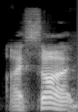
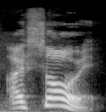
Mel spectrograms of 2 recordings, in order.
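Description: First: Said in the usual way. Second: "I saw it" run together as "I sawr it", higher and louder; "saw it" joined with an R, emphatic demo; linking R. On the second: Shown as a demonstration. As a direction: slip an R between "saw" and "it". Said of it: "addition of R before a vowel".

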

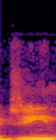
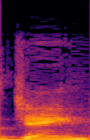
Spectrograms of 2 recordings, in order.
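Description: First: "Jean" with a long ee vowel, like the French name; name misheard. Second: "Jane" with the long a of "rain", American accent; name said right. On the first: Correcting a misheard name, saying it as Jean. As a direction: say "Jean" the way the listener misheard it, "zheen". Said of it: "it might have sounded like Jean". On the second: Correcting the host on her name, saying it as Jane. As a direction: say "Jane" clearly, rhyming with "rain". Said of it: "that's my American accent". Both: Shown as a demonstration.

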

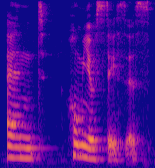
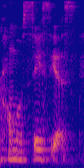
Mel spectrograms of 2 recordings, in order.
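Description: First: "homeostasis" said carefully, slowly, as ho-me-o-STAY-sis; slow self-correction of "homeostasis" with every syllable; deliberately fix it: "homeostasis", slowed down; corrected pronunciation. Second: "homostasis" said without the e, like homo-stasis; "homostasis" read as homo-STAY-sis by mistake; mispronounced. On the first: Shown as a demonstration. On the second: Real, not acted. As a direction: slip on "homostasis", dropping the middle syllable. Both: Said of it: "pardon for saying that wrong".

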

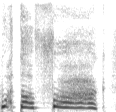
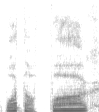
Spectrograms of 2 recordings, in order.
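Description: First: Very high, slow, stretched-out disbelief; mock screaming amazement. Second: Retold stunned letdown, drawn out and subdued; deflated disbelief. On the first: Friends watching the accident from down the street, screaming amazement. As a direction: imitate hyped friends squealing in shock. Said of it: "just started screaming". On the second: Realizing the meeting was just down the street, deflated.

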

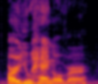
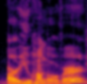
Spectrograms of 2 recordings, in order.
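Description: First: "hangover" with an A in the first syllable; mother's mistake. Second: Said in the usual way. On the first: Retold or imitated. Daughter quoting her mother's slip, saying "hangover" for hungover. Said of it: "She goes". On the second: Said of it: "she doesn't say".

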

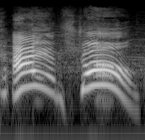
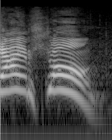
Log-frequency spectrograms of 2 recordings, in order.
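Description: First: High, loud declaration; with conviction. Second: Said in the usual way. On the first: Shown as a demonstration. Preacher showing the congregation how to say it, with conviction. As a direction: belt it out like you believe it. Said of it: "say it like you believe it". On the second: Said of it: "you gotta say it like you believe it".

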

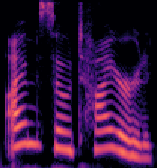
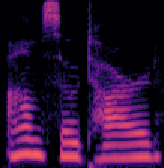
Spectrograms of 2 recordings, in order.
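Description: First: Said in the usual way. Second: Drawn-out Georgia Southern accent, slow. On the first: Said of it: "then I go from". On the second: Shown as a demonstration. Showing her co-host her tired Georgia drawl: slow Southern accent. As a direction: let the Georgia accent go broad and relaxed. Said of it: "to, like".

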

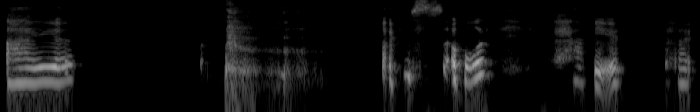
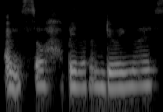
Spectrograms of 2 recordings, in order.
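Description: First: Bursting with joy; excited happy burst. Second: Said in the usual way. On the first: Real, not acted. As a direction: blurt out how happy you are, a little louder. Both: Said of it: "I mean, you can tell".

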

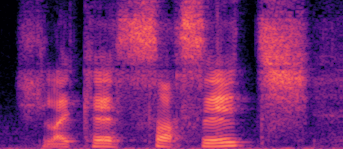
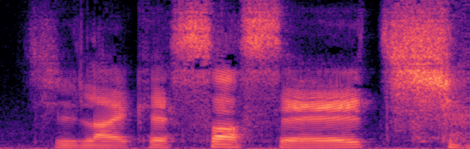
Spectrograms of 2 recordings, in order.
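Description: First: Higher-pitched put-on host voice, rising question; hammy, lilting offer; Mister Wonderful. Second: Slow, hammed-up suggestive offer; slow comic innuendo; Mister Wonderful. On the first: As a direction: play the host offering food in a silly high voice. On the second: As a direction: draw it out in a put-on voice, rising at the end. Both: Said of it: "I'm Mister Wonderful".

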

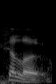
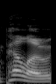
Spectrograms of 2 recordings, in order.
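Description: First: PILLOW as pill-oh; pillow with short i. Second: PILLOW with an eh, pell-oh; "pillow" with first vowel eh; pillow as pellow. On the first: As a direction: say "pillow" with an ih first vowel. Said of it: "You say pillow". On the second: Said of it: "too lazy to say fucking". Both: Shown as a demonstration.

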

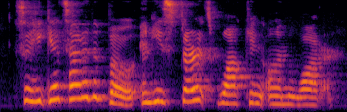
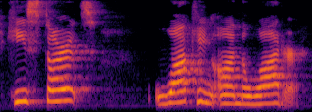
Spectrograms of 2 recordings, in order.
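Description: First: Said in the usual way. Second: "He starts", pausa, luego "walking on the water" lento y marcado; pausa enfática. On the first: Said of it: "I'm gonna pause there". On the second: Shown as a demonstration. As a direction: detente tras "starts" y remarca "walking". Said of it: "I'm gonna pause there for a moment".

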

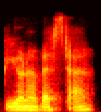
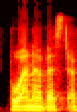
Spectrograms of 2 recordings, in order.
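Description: First: "Buena" said BYOO-nuh; local pronunciation. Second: "Buena" said BWAH-nuh; corrected Spanish pronunciation. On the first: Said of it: "all of the locals called it". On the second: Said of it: "No one should ever say that Buena is the correct word". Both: Shown as a demonstration.

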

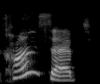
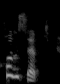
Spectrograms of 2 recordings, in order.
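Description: First: Said in the usual way. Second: Concept said higher, the Korean way; Konglish pronunciation. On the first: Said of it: "concept is a Konglish word". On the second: Shown as a demonstration. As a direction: imitate the Konglish loanword concept, pitched up. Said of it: "like, they use it".

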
